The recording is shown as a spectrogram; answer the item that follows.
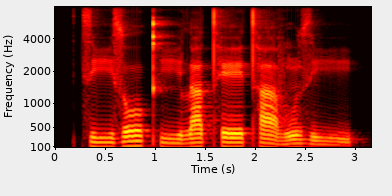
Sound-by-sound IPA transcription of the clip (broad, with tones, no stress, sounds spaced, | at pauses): t͡s iː˨ z oː˦ kʰ iː˨ l a˦ tʰ eː˦ tʰ a˦˨ v ũ˦ z iː˨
